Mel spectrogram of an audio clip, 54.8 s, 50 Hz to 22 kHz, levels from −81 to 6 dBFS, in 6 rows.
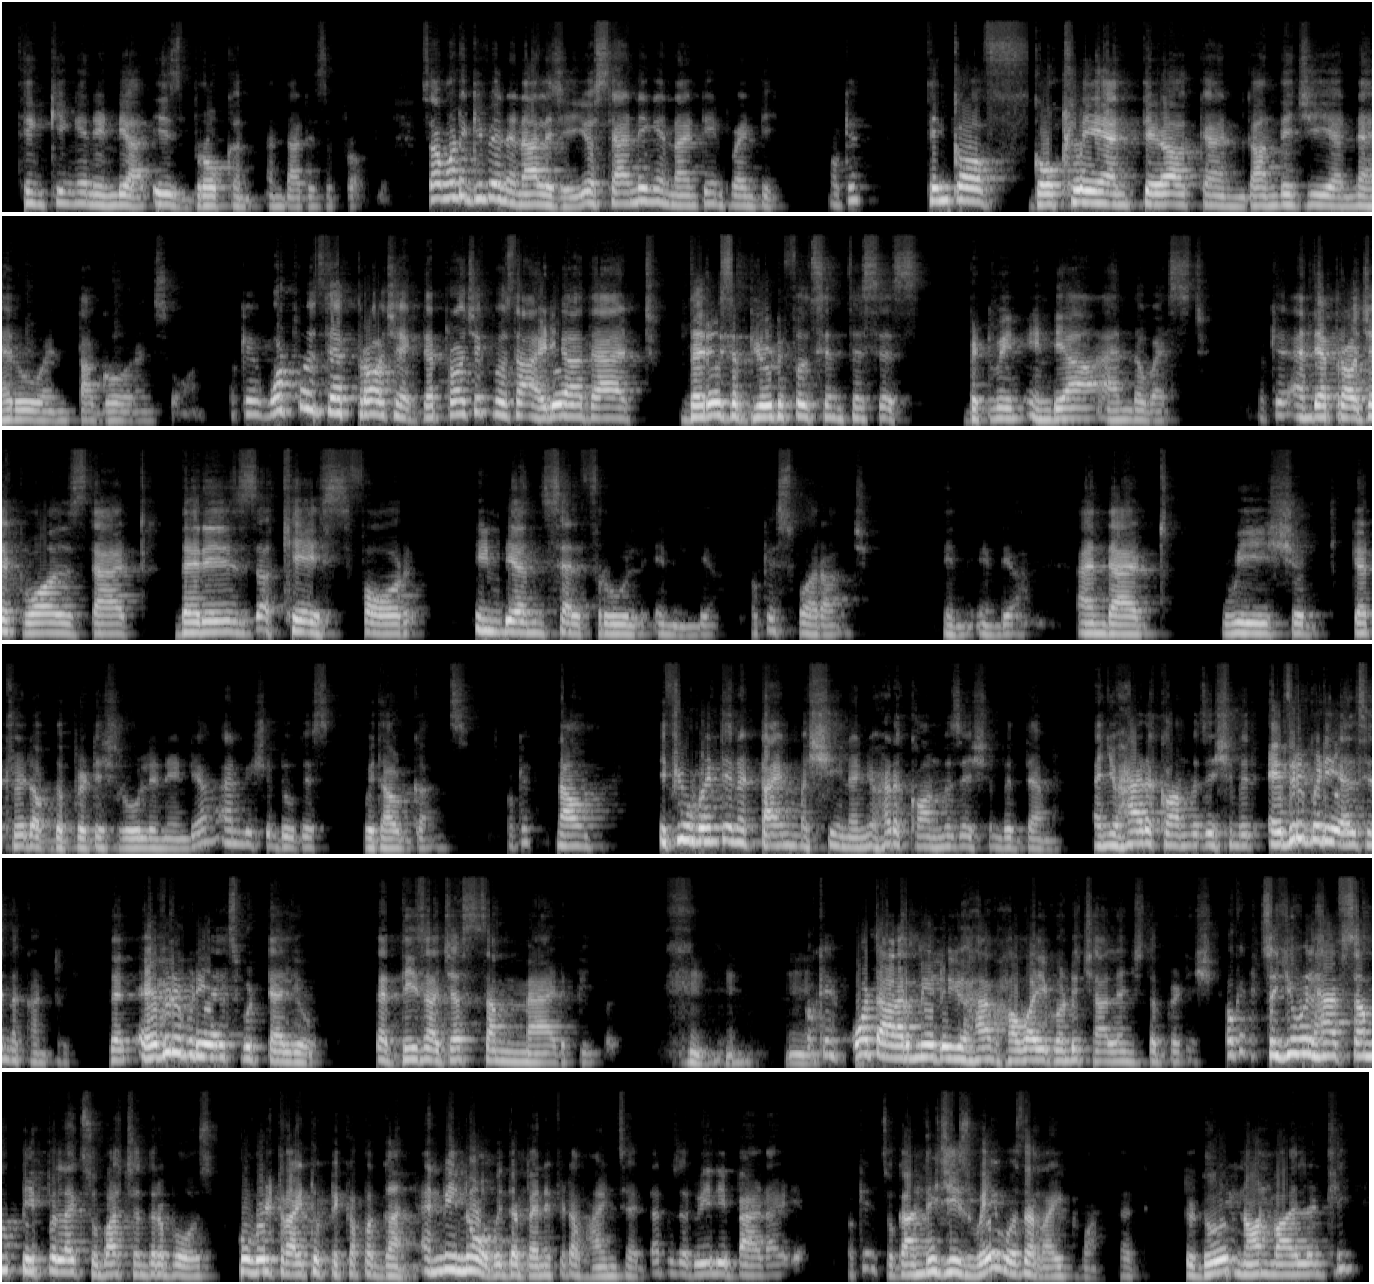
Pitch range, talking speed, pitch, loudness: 145-195 Hz, 215 wpm, 160 Hz, -16 LUFS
